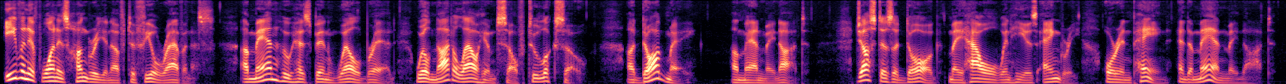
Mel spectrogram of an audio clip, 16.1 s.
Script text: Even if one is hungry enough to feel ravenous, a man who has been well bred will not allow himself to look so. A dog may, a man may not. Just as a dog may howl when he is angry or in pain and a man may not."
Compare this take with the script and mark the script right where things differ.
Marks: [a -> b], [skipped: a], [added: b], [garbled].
Even if one is hungry enough to feel ravenous, a man who has been well bred will not allow himself to look so. A dog may, a man may not. Just as a dog may howl when he is angry or in pain and a man may not."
